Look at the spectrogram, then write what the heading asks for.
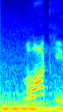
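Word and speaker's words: Malachy: It's an Irish name, but it sounds like Malaki. Malaki, thank you so much, Malaki.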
